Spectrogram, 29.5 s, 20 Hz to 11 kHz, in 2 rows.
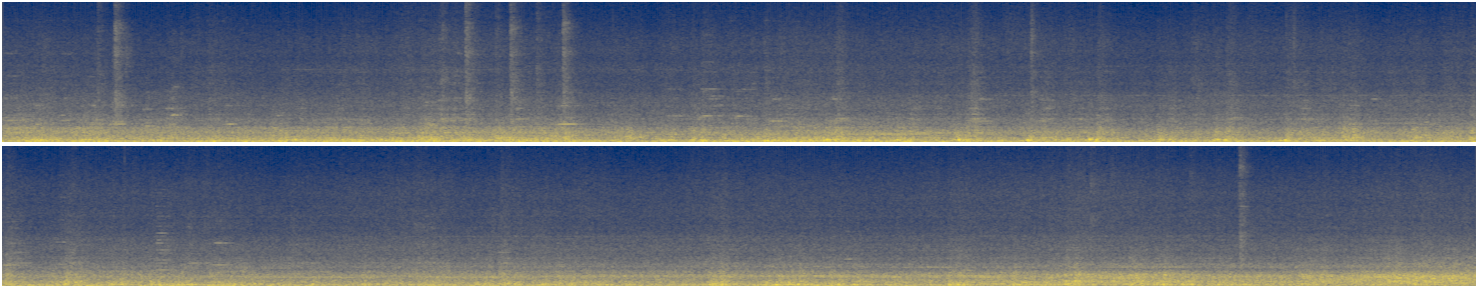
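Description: Running noise heard from inside an E233-5000 series electric commuter car travelling at speed: a steady rumble of the wheels on the rails, with occasional short clicks.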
